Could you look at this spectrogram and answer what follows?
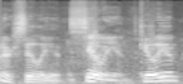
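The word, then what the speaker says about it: Cillian: is it is it Killian or selan san Killian it's spelled selan but I thought everyone says Killian M okay it might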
